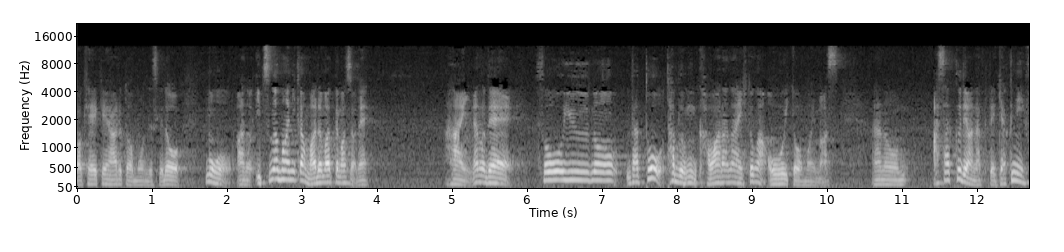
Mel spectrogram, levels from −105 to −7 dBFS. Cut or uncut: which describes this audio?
uncut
